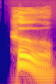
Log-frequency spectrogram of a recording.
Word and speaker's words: Hu: Hu, pronounced like a breath, is the divine utterance, the first sound through which the creator god Ptah spoke the cosmos into existence.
